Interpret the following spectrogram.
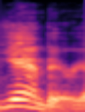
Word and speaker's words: yandere: a what what is there yeah daddy a yandere a yandere yeah okay a yandere crazy lady yeah i know what how do you say that yandere okay whatever no it's a yandere i got you i got you i'm i'm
